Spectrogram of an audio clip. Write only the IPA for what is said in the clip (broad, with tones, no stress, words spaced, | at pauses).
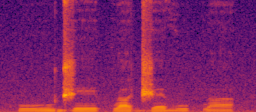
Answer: uː˨˦ d͡ʒeː˦kʷa˦d͡ʒɛ˦vu˦ kʷa˨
